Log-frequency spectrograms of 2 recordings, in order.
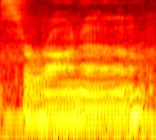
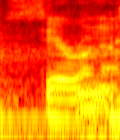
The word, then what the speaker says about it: Cyrano: I keep calling it Serrano, like the pepper. Cyrano.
